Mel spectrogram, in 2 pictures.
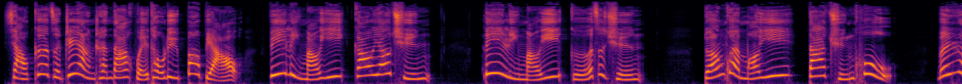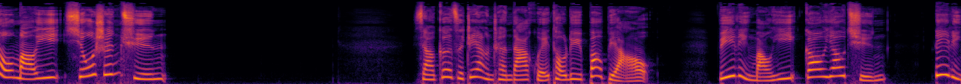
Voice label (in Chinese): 女 短视频 穿搭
